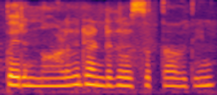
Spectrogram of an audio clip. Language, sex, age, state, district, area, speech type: Malayalam, female, 45-60, Kerala, Malappuram, rural, spontaneous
